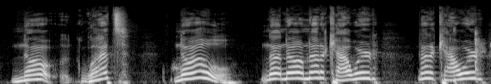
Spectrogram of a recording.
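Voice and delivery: very high, squeaky mock protest; panicked denial. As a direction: deny it in a flustered high voice.

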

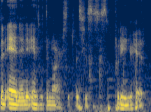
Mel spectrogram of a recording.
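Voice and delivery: dropped to a near-whisper; hushed aside. Real, not acted. Host trails off into a hushed aside to the audience. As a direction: let the words slip out under the breath. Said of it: "hushed aside".

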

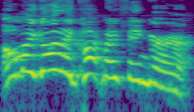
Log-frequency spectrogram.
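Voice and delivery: startled yelp, high-pitched; a sudden pained exclamation; surprised. Real, not acted. Cuts finger on bottle cap.

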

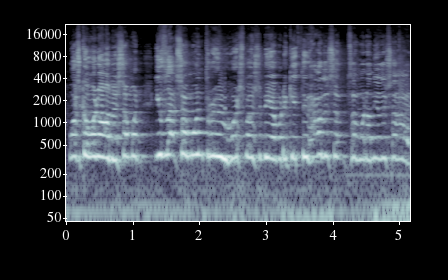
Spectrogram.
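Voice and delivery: rapid furious crowd shout, words tumbling; angry crowd shouting. Acted. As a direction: scream it like a jostling mob at the gate. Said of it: "are also now shouting".

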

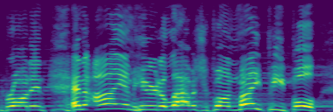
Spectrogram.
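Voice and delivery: high, loud preacher's cry over music; preaching at full force. Acted. Preacher proclaiming to the church, at full force. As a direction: proclaim it to the congregation.

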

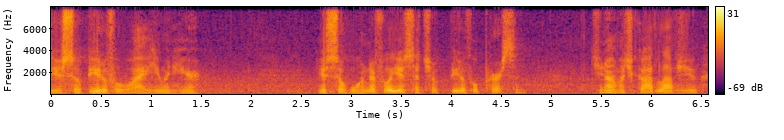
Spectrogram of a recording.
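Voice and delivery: soft, tender reassurance, well below his speaking level. Retold or imitated. A woman softly assuring a prostitute she is loved, tender. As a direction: gently tell her she is beautiful.

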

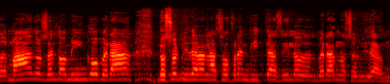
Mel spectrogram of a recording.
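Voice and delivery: mock nagging reminder, loud and fast; imitating a preacher pushing for offerings. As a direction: rattle off a pushy offering reminder. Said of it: "estarle empujando a cada rato".

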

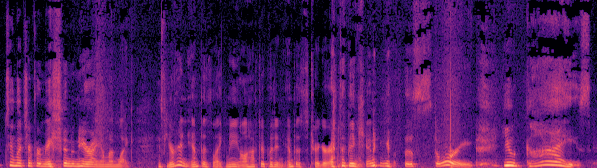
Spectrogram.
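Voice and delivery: usual speaking voice

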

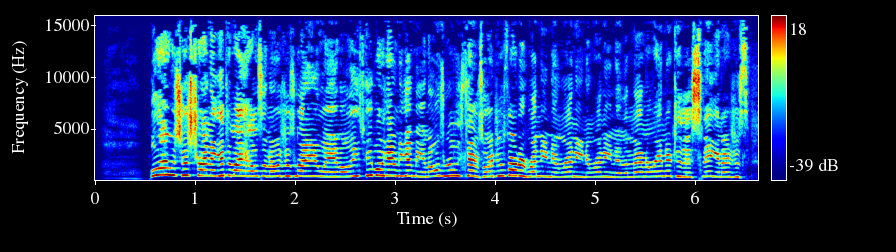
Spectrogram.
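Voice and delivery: very high, very fast nervous squeak; squeaky fast lizard voice. Pretend. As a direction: gabble it out like a panicked little lizard. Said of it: "a squeaky, fast voice".

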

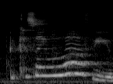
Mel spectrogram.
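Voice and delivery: a touch of curt mother; curtly. A narrator's reading. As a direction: snap back hurt. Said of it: "replied curtly".

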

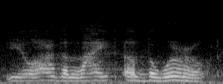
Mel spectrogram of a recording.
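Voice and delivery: low, hushed prompting from the pew; mother's hushed prompt. Retold or imitated. Mama prompting her son from the front row, hushed. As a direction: lean in and feed him the line softly. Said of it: "She was trying to whisper to him".

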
